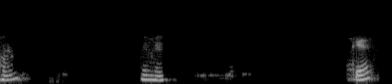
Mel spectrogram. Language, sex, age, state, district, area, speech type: Marathi, female, 18-30, Maharashtra, Pune, urban, conversation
